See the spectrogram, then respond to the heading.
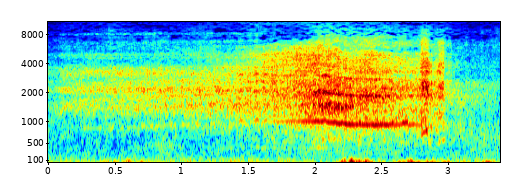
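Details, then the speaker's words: SCY16301 RC car on a gentle 3S battery run on salty road, about 80 km/h: high motor whine climbing with speed, then a harsh rattly burst; pinion suspected letting go again, motor pretty hot afterward. "oh that sounds bad think that's the pinion letting go again"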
